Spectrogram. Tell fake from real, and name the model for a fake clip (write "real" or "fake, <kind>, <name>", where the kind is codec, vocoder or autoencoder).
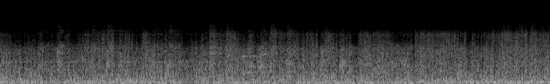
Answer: fake, vocoder, BigVGAN v2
